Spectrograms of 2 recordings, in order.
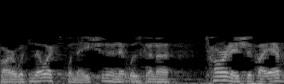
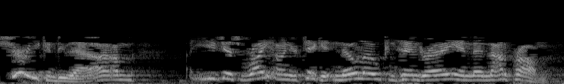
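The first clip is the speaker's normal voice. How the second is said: higher-pitched Southern voice; southern accent; 6 semitones higher than usual. Retold or imitated. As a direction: imitate a Southern US phone voice. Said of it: "an incredibly southern voice and quite winded".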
